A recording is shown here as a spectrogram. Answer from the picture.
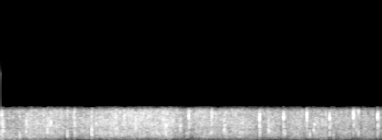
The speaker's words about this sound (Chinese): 鼓掌。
